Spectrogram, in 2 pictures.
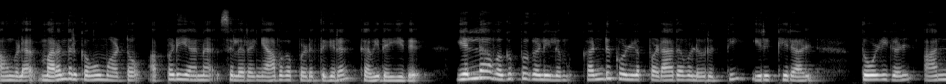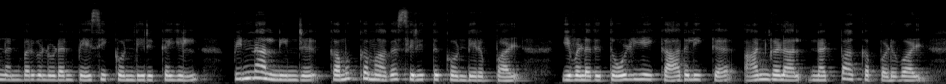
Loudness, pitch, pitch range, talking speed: -18 LUFS, 210 Hz, 195-220 Hz, 90 wpm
